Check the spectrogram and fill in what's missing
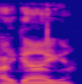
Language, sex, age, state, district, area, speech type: Odia, male, 30-45, Odisha, Balangir, urban, spontaneous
